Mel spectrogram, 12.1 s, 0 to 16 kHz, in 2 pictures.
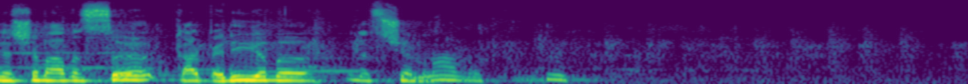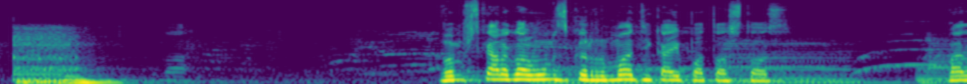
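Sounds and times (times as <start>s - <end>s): electric guitar and bass chord: 6.2s - 7.0s.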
